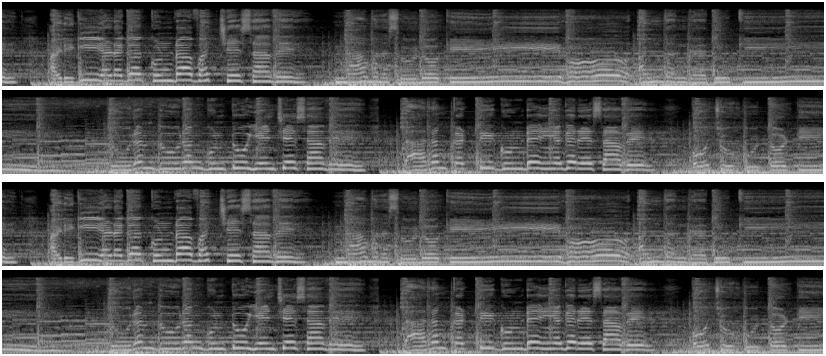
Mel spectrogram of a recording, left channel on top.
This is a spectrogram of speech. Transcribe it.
అడిగి అడగకుండా వచ్చేసావే నా మనసులోకి. హో అందంగా దూకి దూరం దూరం గుంటూ ఏం చేసావే, దారం కట్టి గుండె ఎగరేసావే ఓ చూపుతోటి.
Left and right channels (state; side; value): identical; both; correlation 1.00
